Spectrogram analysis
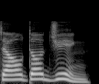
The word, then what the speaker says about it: Dao De Jing: Dao De Jing, pronounced Dao De Jing, Chapter 18.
